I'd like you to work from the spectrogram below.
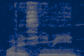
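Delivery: "What does he mean?" linked, does shrunk to a weak syllable; fast connected speech. Shown as a demonstration. Teacher pronounces examples for students, in fast connected speech. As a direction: run "What does he mean?" together, does and he unstressed. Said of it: "and then in fast speech".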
